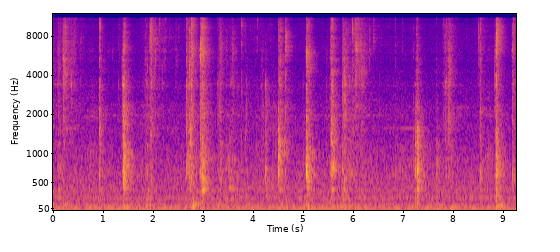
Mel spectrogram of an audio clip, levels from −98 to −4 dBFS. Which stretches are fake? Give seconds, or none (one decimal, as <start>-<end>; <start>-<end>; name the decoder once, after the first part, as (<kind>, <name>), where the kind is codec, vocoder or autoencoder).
none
